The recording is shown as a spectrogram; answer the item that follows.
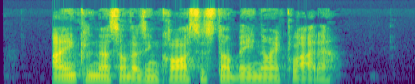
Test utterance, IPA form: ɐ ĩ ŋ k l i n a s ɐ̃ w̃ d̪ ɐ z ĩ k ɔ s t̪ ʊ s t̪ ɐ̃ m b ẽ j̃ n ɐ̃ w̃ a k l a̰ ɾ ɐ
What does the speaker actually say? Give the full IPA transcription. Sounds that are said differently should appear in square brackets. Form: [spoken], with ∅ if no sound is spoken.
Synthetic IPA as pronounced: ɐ ĩ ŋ k l i n a s ɐ̃ w̃ d̪ ɐ z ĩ k ɔ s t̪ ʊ s t̪ ɐ̃ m b ẽ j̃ n ɐ̃ w̃ [ɛ] k l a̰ ɾ ɐ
